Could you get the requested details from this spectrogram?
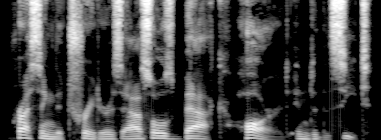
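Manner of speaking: plain reading voice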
